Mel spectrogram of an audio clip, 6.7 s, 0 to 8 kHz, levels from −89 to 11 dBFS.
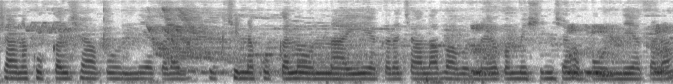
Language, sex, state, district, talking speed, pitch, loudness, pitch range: Telugu, female, Andhra Pradesh, Sri Satya Sai, 140 wpm, 200 Hz, -15 LUFS, 195-210 Hz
